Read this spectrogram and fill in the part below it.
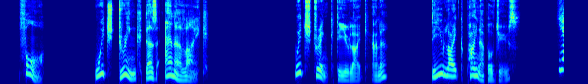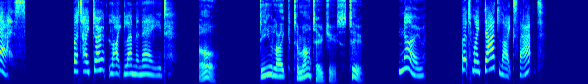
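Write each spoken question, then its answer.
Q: Which drink does Anna like?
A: pineapple juice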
